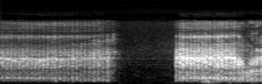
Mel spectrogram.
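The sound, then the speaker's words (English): A dog growls in two sustained, rumbling bursts separated by a brief pause, fairly loud, with no talking over it, giving a two-growl answer about a college football betting pick. “That's a two growl. Yeah, maybe three from Rusty there.”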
